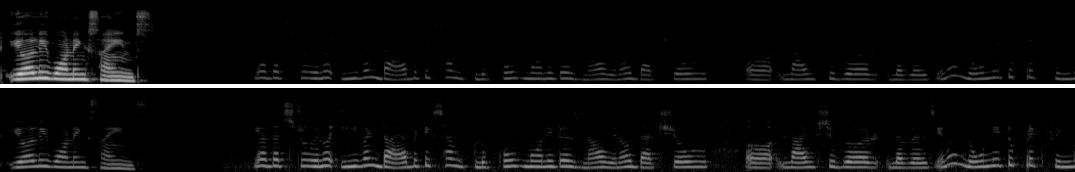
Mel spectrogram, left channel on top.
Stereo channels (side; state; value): right; quieter; 8.1 dB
